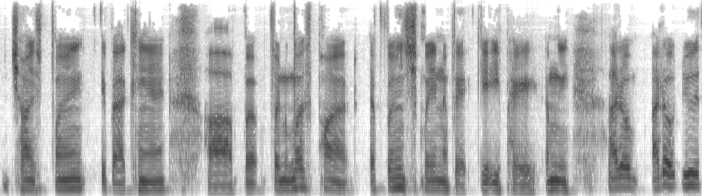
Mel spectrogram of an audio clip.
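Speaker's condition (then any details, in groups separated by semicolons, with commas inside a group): Deafness; cannot hear well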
